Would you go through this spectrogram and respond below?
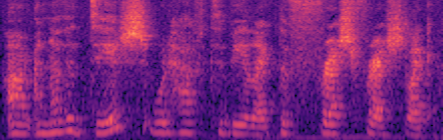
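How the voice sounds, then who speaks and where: A woman's voice: mid-range voice, slow, a bit bright. A young woman appearing as a guest, chatting casually and explaining things at length. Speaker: guest, older sister. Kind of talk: casual chat. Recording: roomy, distant mic, faint noise.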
